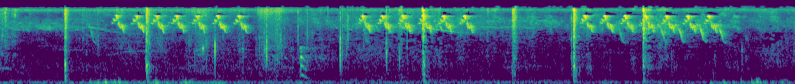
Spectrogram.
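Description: A bird singing the same phrase three times, a quick run of about six high, falling chirps, over scattered dull knocks of a short-handled hoe chopping into wet soil.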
